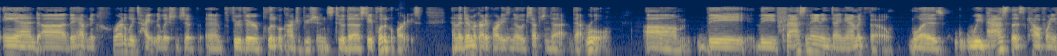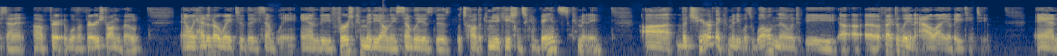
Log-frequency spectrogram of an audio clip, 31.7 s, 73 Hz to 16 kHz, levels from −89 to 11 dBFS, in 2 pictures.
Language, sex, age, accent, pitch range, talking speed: English, male, 30-49, American, 85-100 Hz, 170 wpm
